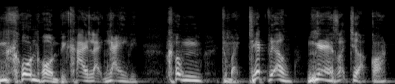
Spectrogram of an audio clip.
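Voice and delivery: high, fast furious tirade; roaring rage. A narrator's reading. Red-faced chief rages at Thu, fast and furious. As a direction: tear into her, threatening. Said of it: "lão này chỉ thẳng cô mà gầm lên".

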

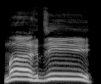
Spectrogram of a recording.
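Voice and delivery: high fervent cry; shouting. A narrator's reading. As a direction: hail a saviour from the crowd. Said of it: "кричал третий".

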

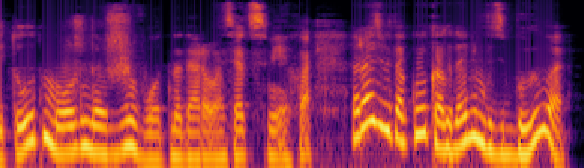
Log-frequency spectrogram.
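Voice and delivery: ordinary delivery, nothing marked

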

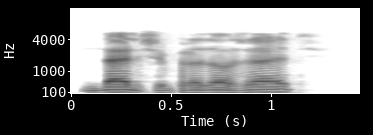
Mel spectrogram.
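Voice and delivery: usual speaking voice

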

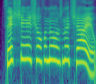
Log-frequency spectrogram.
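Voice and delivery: high-pitched, insistent protest; stubborn objection. A narrator's reading. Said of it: "упирався він". (вперте заперечення)

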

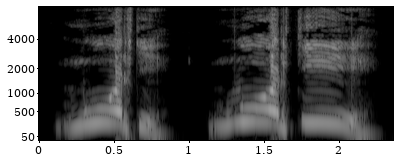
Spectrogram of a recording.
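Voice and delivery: high, drawn-out calls; desperate calling. A narrator's reading. Boy calls to dog drifting away, desperate.

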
